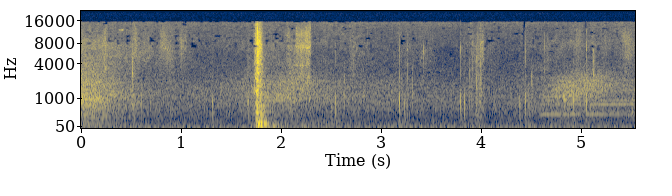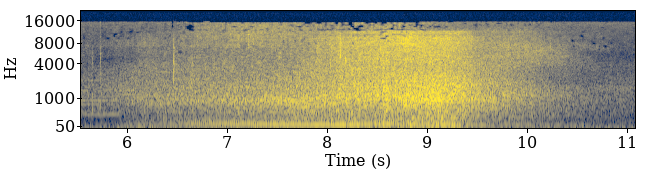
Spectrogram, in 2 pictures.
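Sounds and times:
footsteps on pavement: 0.3 - 5.8.

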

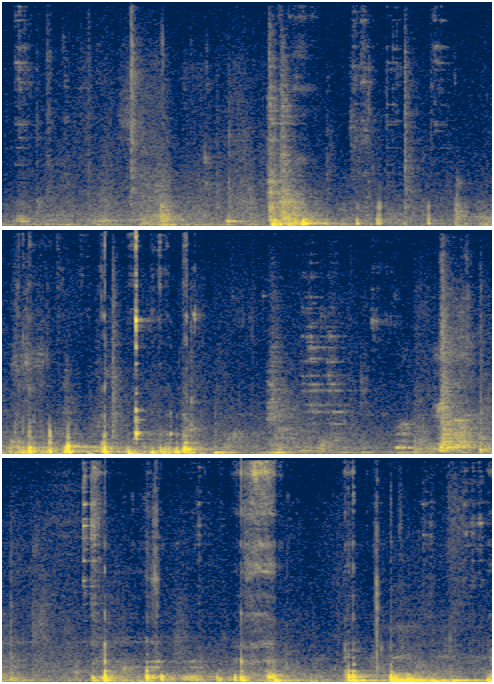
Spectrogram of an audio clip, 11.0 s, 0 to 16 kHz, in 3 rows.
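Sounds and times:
taps and knocks on microphone: 9.2 - 11.0.

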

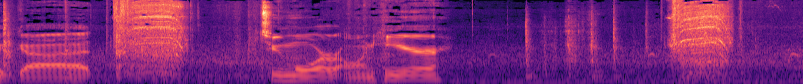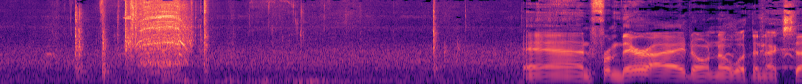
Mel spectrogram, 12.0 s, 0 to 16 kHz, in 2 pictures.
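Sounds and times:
cordless driver whining: 0.8 - 1.5, 4.9 - 5.6, 6.8 - 7.7.

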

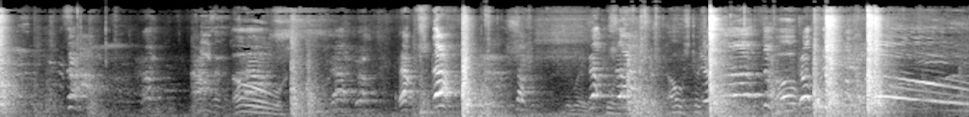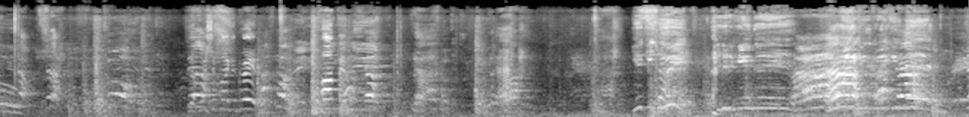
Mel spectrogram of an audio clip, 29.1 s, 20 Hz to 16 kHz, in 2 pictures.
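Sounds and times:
voices shouting: 26.3 - 29.0.

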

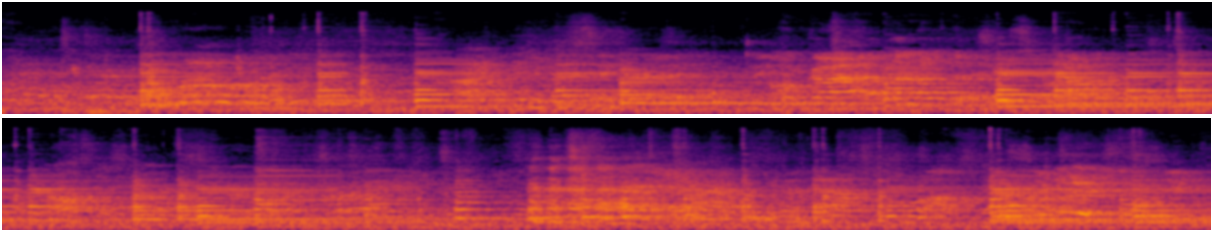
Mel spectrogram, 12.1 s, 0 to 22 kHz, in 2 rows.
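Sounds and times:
banjo picking: 0.0 - 12.0.

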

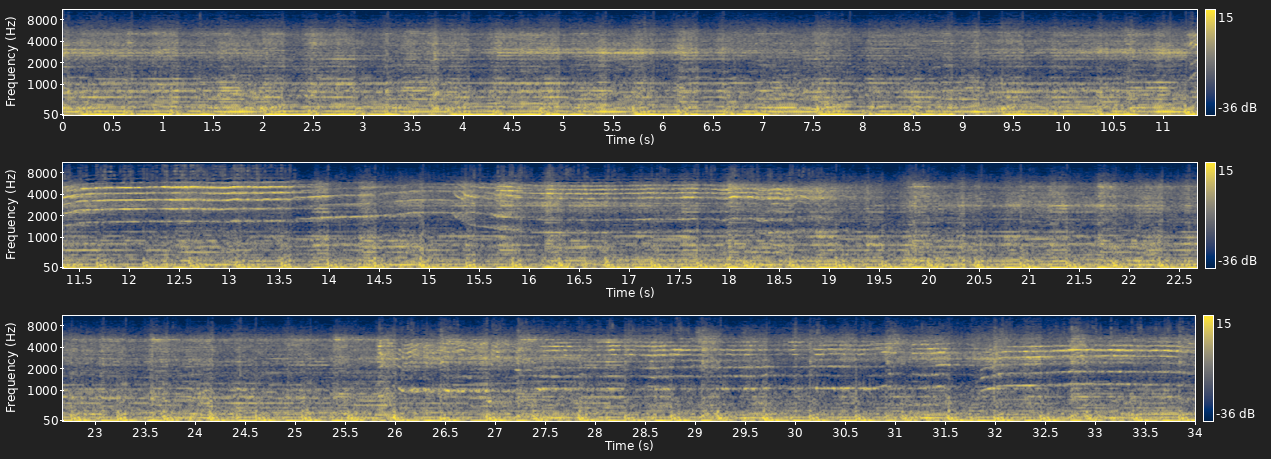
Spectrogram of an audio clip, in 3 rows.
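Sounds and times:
electronic rock band playing: 0.0 - 34.0.

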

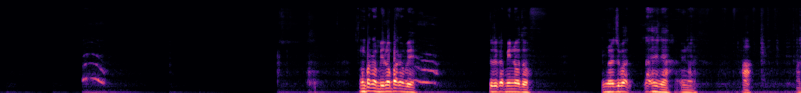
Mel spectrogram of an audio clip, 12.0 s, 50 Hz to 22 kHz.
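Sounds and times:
baby monkey crying: 1.2 - 1.7, 6.0 - 6.7.

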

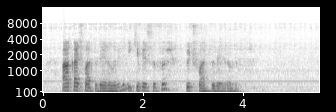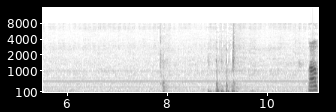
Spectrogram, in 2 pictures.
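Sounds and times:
low steady hum: 0.0 - 11.0
stylus scratching on tablet: 0.0 - 11.0.

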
